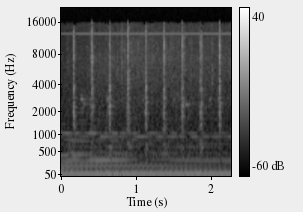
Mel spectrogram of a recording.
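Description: Clock ticking sound effect, quick even ticks at about six a second, over sustained low notes of background music.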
